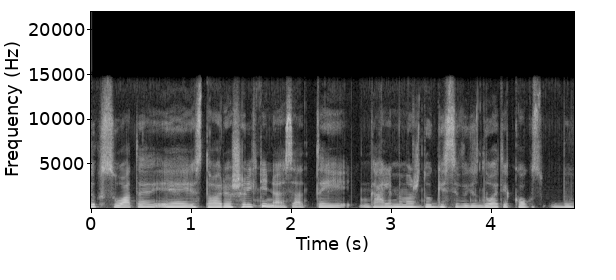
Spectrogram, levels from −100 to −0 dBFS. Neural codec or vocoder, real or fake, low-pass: none; real; 14.4 kHz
